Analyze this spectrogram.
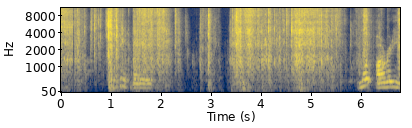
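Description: A plastic candy bag crinkles in a hand.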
